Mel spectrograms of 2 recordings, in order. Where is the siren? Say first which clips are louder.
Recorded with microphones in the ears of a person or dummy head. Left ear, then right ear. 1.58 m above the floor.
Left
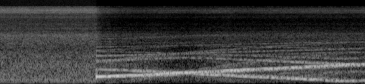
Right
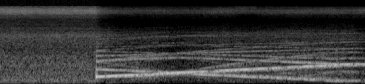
Even; 40° right (ahead or behind), 7 m; by 3.6 s 55° right (ahead or behind), 7.5 m.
